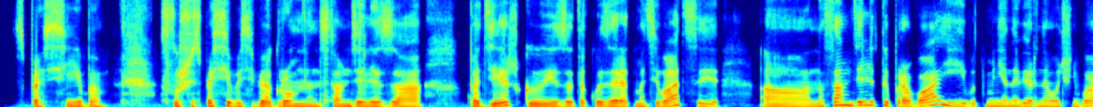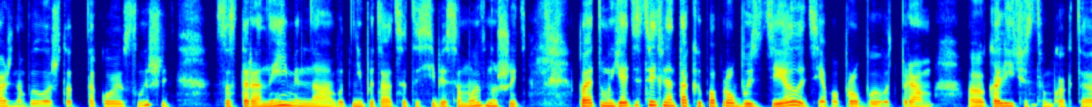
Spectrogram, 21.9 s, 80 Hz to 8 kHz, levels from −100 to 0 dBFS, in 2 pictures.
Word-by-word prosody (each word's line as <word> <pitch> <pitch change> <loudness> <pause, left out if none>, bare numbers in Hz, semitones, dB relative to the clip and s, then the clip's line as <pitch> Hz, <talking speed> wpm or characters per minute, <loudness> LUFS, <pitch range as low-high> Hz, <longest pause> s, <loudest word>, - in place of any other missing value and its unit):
Спасибо. 165 +3 -1 0.5
Слушай, 180 -2 -1
спасибо 195 +3 +2
тебе 175 -2 +3
огромное 170 0 +2
на 165 - -2
самом 160 +2 0
деле 165 -1 +3
за 160 0 +2 0.5
поддержку 185 +4 +4
и 170 -1 +4
за 165 0 +1
такой 165 +1 0
заряд 185 +1 +3
мотивации. 180 - 0 0.4
А, 165 -1 0
на 170 +2 -3
самом 255 +4 +4
деле 240 +1 +2
ты 240 -1 0
права, 205 +4 +3
и 210 -9 0
вот 190 -1 -8
мне, 195 +1 -3
наверное, 195 -1 -2
очень 190 0 -5
важно 190 -1 -3
было 180 0 -5
что-то 175 0 -9
такое 175 0 -5
услышать 210 - -7 0.4
со 185 - -4
стороны 180 +5 +2
именно, 170 -8 -2
вот 155 -2 -7
не 165 0 -4
пытаться 165 0 -5
это 155 - -12
себе 160 +1 -5
самой 165 +7 -3
внушить, 185 -7 -4 0.5
поэтому 210 +1 +4
я 215 +3 +5
действительно 235 -1 +1
так 210 +1 0
и - - +2
попробую 200 -3 +1
сделать, 180 +7 +2
я 170 - -2
попробую 170 -1 -4
вот 165 - -6
прям, 160 -2 -3 0.3
а, 165 0 -1
количеством 185 -4 -1
как-то 155 +1 -8
175 Hz, 150 wpm, -24 LUFS, 165-200 Hz, 0.5 s, я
